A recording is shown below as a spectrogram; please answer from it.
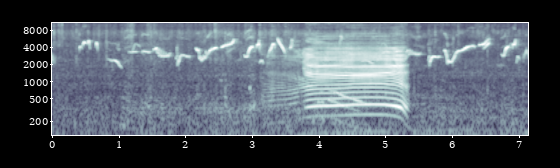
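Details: A herd of tame cows roaming a road looking for food; one cow gives a single loud, drawn-out moo while small birds chirp in the background.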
